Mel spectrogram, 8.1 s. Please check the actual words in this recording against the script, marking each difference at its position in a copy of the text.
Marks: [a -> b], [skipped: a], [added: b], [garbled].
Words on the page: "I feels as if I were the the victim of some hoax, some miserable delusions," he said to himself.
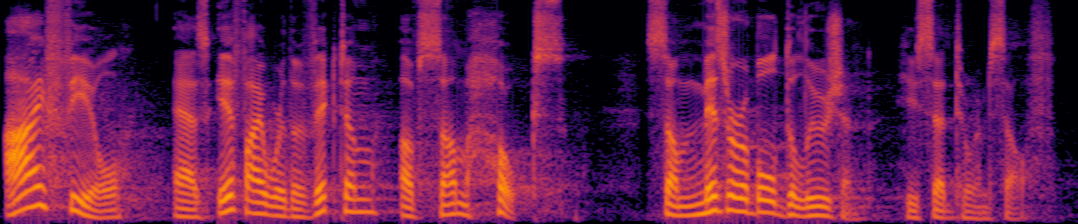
"I [feels -> feel] as if I were the [skipped: the] victim of some hoax, some miserable [delusions," -> delusion] he said to himself.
